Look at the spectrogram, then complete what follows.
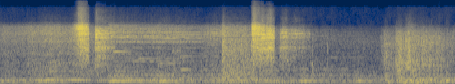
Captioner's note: lizard hissing; ground rumbling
